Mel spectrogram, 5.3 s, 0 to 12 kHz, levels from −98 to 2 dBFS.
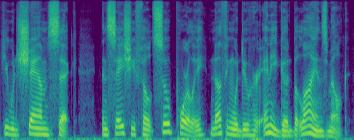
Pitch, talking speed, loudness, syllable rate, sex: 135 Hz, 215 wpm, -16 LUFS, 4.6 syllables/s, male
